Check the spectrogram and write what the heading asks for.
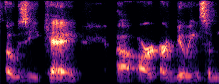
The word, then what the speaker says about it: OZK: uh ozark bank which it's not pronounced ozark it's ozk uh are are doing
